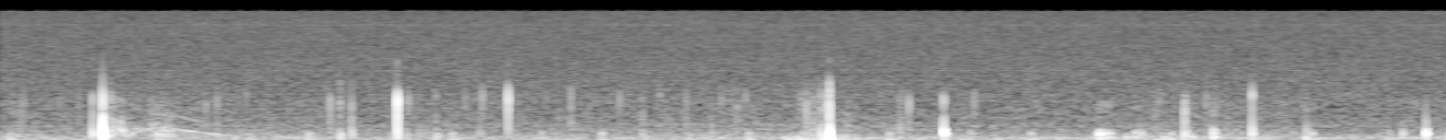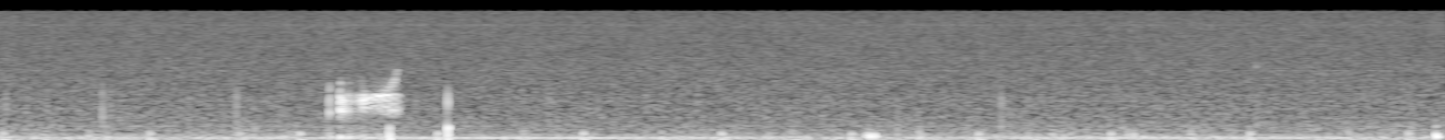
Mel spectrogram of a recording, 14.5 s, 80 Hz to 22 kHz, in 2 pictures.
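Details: Belly recorded after eating hotdogs following 10 hours of an empty stomach: soft gurgles, pops and a low rumbling drone, active digestive bowel sounds (borborygmi).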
